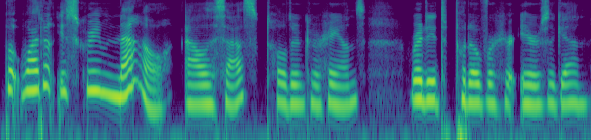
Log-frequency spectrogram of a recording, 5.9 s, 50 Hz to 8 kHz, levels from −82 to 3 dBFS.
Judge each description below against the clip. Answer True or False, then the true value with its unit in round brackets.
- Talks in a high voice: True (215 Hz)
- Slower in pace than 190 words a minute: True (180 wpm)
